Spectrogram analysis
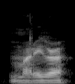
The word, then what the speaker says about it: Mardi Gras: Rhymes with Party Gras. Oh, yeah. Mardi Gras.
